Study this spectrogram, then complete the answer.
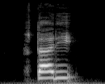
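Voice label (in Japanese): "ふたり", Japanese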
